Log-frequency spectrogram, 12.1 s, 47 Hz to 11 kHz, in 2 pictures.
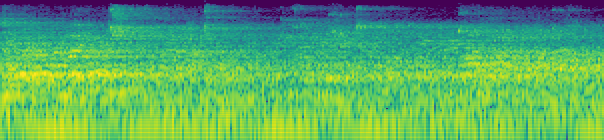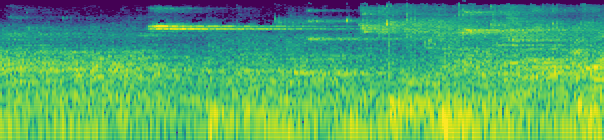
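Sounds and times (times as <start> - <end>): sneakers squeaking on court: 1.1 - 4.9, 7.5 - 12.0
basketball bouncing on court: 9.7 - 12.0.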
